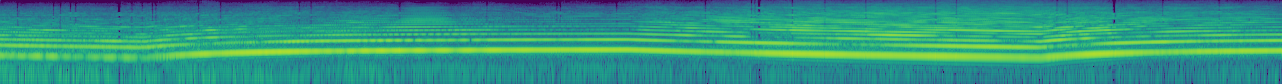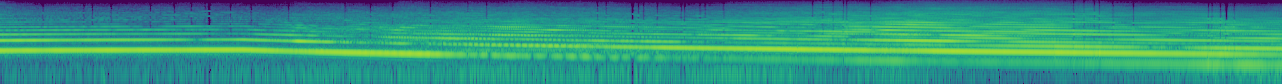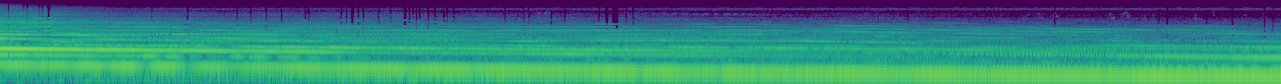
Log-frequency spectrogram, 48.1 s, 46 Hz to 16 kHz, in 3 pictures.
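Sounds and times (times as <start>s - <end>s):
rotating siren wailing: 0.0s - 48.0s.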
